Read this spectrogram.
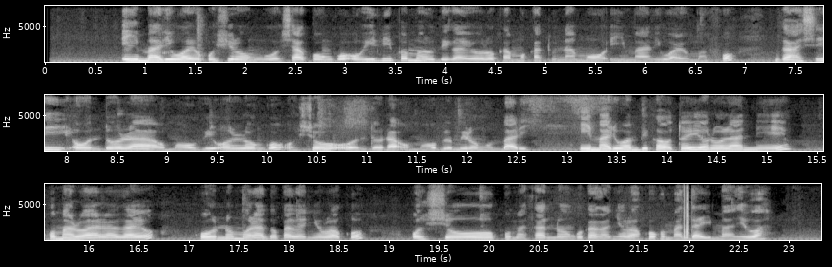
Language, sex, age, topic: Oshiwambo, female, 18-24, finance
